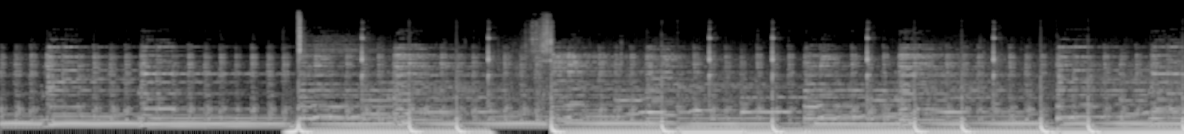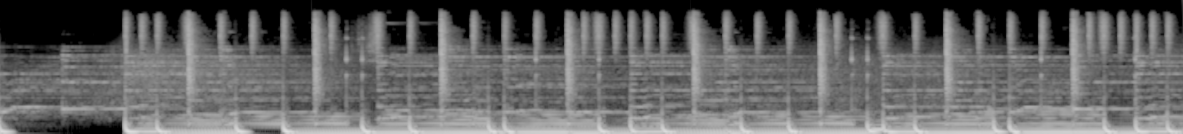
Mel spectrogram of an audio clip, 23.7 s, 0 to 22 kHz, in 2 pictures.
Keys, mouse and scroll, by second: 3.7 middle click, 3.8 middle click, 4.6-5.0 scroll up 1, 5.0 middle click, 12.9-15.0 scroll up 3, 15.0-16.0 scroll down 1, 16.0 1, 16.2-16.5 scroll down 2, 16.8 scroll down 1, 22.0 middle click.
